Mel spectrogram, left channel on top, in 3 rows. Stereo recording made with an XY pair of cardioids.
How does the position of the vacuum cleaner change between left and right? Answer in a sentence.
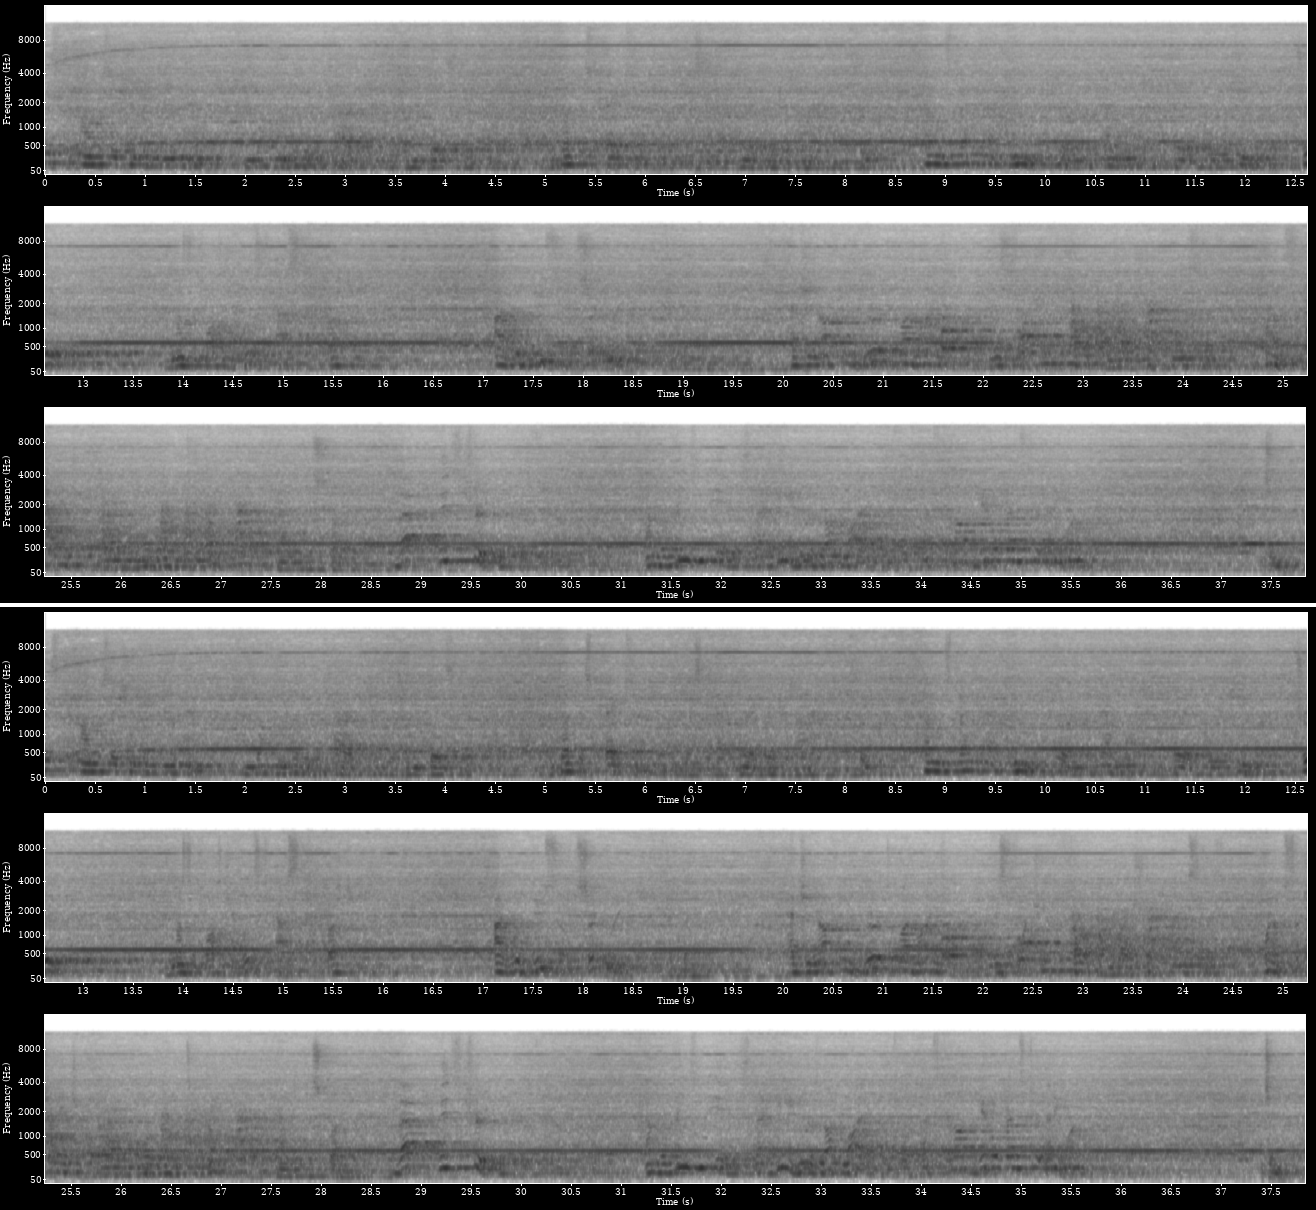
You can hear the vacuum cleaner go from the right side to the left.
